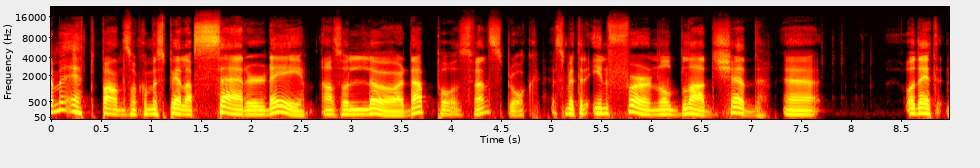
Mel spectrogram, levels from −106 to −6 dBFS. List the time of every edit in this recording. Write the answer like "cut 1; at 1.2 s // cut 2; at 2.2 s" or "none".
cut 1; at 1.4 s // cut 2; at 3.8 s // cut 3; at 4.9 s // cut 4; at 7.2 s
